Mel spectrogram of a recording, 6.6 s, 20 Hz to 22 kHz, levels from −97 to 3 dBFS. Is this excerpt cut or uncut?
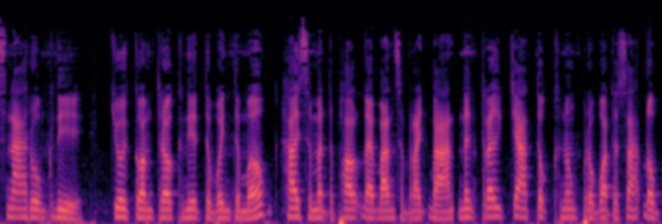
cut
